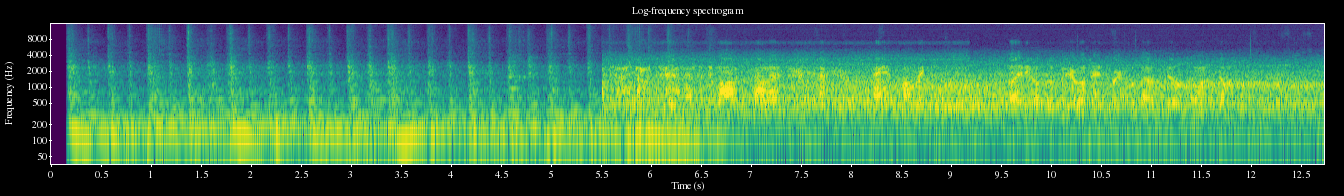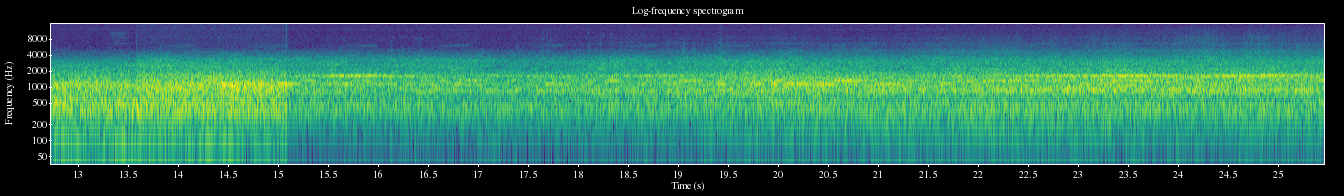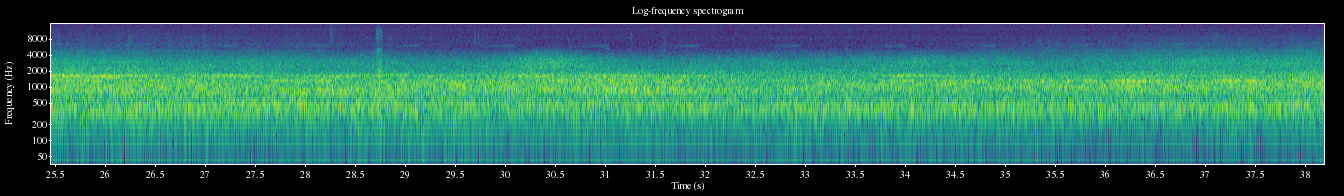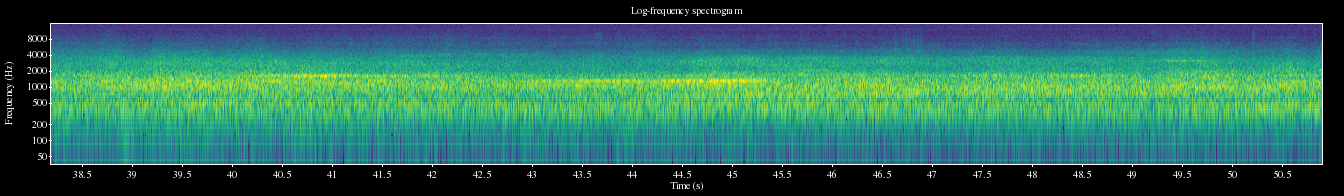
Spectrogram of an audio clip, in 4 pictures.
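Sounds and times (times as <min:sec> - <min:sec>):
jet engines whining at low power: 0:00.2 - 0:50.9
jet engines roaring overhead: 0:03.4 - 0:50.9.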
